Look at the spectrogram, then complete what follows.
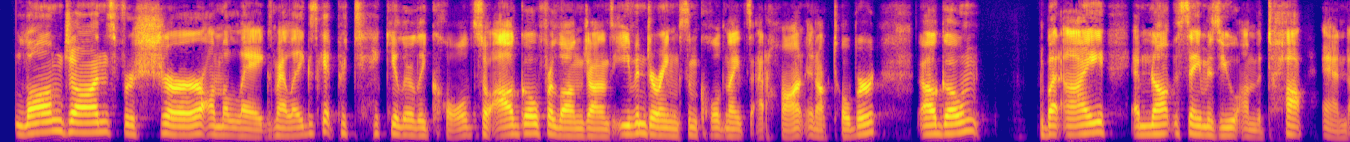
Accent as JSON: {"language": "English", "town": "Calgary", "region": "Alberta", "country": "Canada", "tie": "born or raised there", "said": "I grew up in Calgary"}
